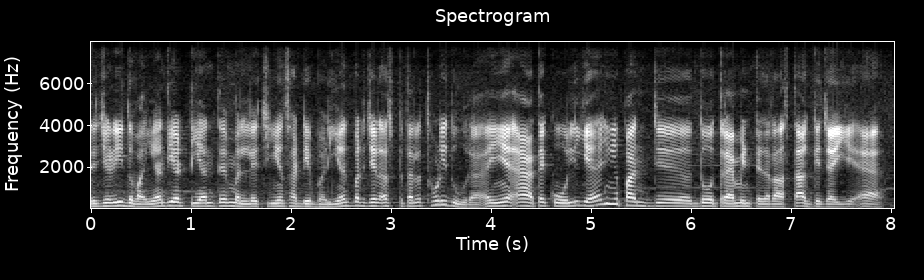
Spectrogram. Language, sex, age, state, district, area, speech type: Dogri, male, 30-45, Jammu and Kashmir, Udhampur, rural, spontaneous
